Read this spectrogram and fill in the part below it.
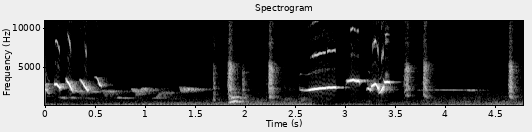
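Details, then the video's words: White-rumped shama song used to get other shamas answering: a few quick chirps, a long quiet stretch with clicks, then a sharp rising whistle and a twisting phrase ending in a thin, level whistle. "SUARA MURAI BATU bikin BUNYI jadi NYAUT GACOR BONGKAR MATERI ISIAN ¦ SHAMA BIRD"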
